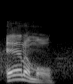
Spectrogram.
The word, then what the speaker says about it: animal: It's aminal. It's not aminal. It's animal. – Animal, yes. – See what I'm saying? And it's infectious. You can hear Margaret there, you know, butchering it alive, as you would say. – All right. The word is animal. And the way you can remember is if you remember that there's an N before the M.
